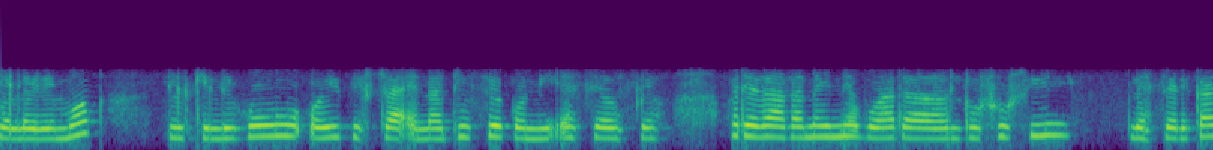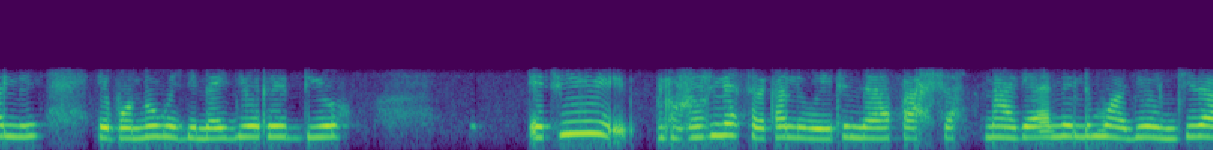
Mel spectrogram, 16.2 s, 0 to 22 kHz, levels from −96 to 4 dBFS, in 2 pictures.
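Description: From start to finish the speech carries the sound of the G.729 codec, with a rough, slightly synthetic quality that fits an 8 kbit/s G.729A stream. Each 10 ms frame is rebuilt from a vocal tract filter, a pitch predictor and a few pulses, so fine detail is lost. A spectrogram shows nothing above 3.7 kHz and a telephone band of roughly 300 Hz to 3.5 kHz. The waveform looks coarsely reconstructed, and the codec damage is plainly audible.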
